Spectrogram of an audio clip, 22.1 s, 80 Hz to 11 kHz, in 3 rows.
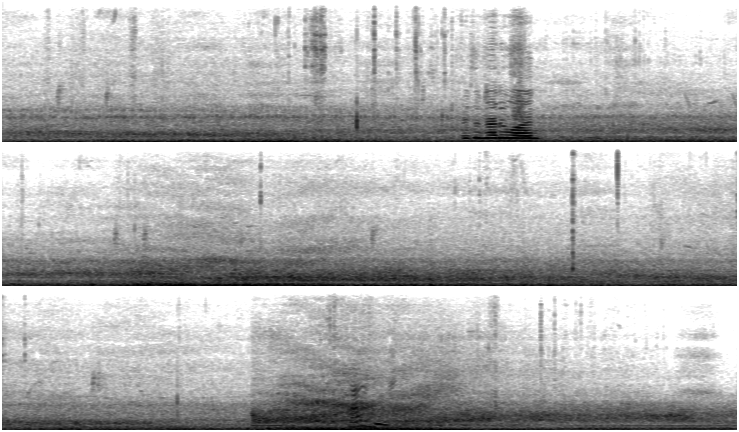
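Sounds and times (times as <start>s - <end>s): outdoor rushing noise: 9.2s - 22.0s.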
